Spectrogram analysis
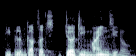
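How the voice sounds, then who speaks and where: A man's voice: deep voice, fairly quick, darkish tone, close to an everyday voice. A man acting a pompous, scheming adulterous politician husband in a farcical radio play, with a sarcastic, theatrical delivery. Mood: scheming, smooth.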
